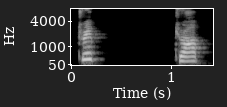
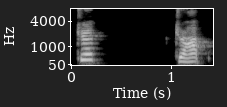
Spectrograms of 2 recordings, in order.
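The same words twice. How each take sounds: The two takes are said the same way.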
